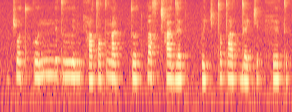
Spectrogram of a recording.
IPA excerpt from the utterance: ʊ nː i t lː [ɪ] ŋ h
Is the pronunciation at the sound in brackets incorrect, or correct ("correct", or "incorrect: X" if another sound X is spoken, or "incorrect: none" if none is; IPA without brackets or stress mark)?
incorrect: i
